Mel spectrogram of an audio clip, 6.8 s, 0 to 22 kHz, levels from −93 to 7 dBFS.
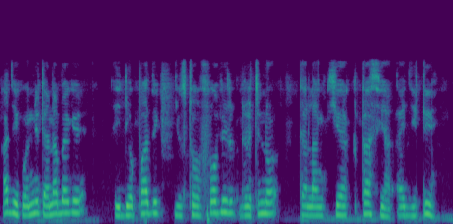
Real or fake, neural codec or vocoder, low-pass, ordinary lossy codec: fake; codec, 16 kHz, 6 kbps, DAC; 7.2 kHz; none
